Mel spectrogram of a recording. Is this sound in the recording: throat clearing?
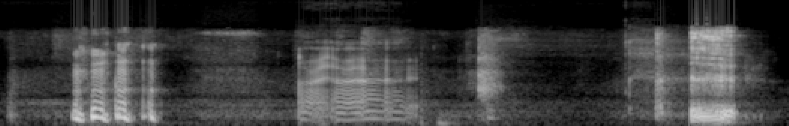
yes

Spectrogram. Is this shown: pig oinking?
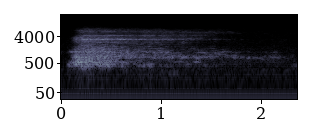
no

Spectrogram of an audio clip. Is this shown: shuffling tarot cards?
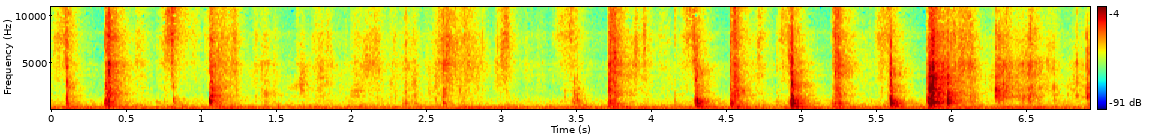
yes

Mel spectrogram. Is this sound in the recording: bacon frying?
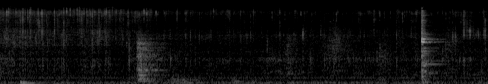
yes

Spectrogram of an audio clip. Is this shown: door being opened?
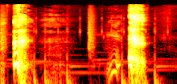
no

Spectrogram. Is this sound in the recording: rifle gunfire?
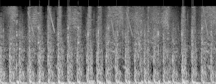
yes

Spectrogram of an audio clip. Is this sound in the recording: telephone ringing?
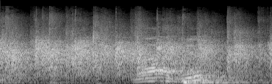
no

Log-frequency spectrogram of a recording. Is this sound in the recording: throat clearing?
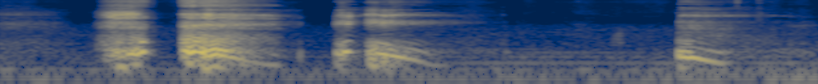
yes

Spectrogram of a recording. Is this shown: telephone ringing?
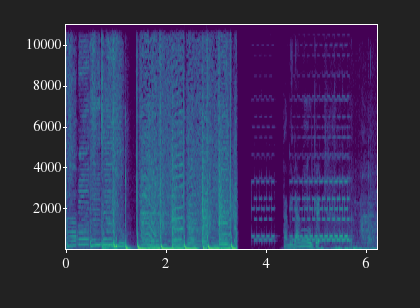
yes

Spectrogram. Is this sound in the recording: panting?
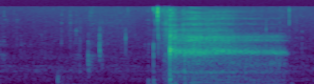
no

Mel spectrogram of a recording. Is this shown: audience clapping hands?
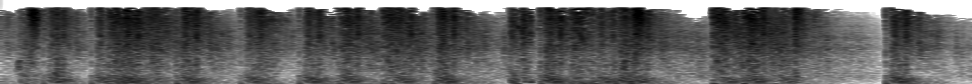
no

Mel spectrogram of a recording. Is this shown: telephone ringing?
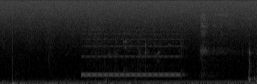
yes

